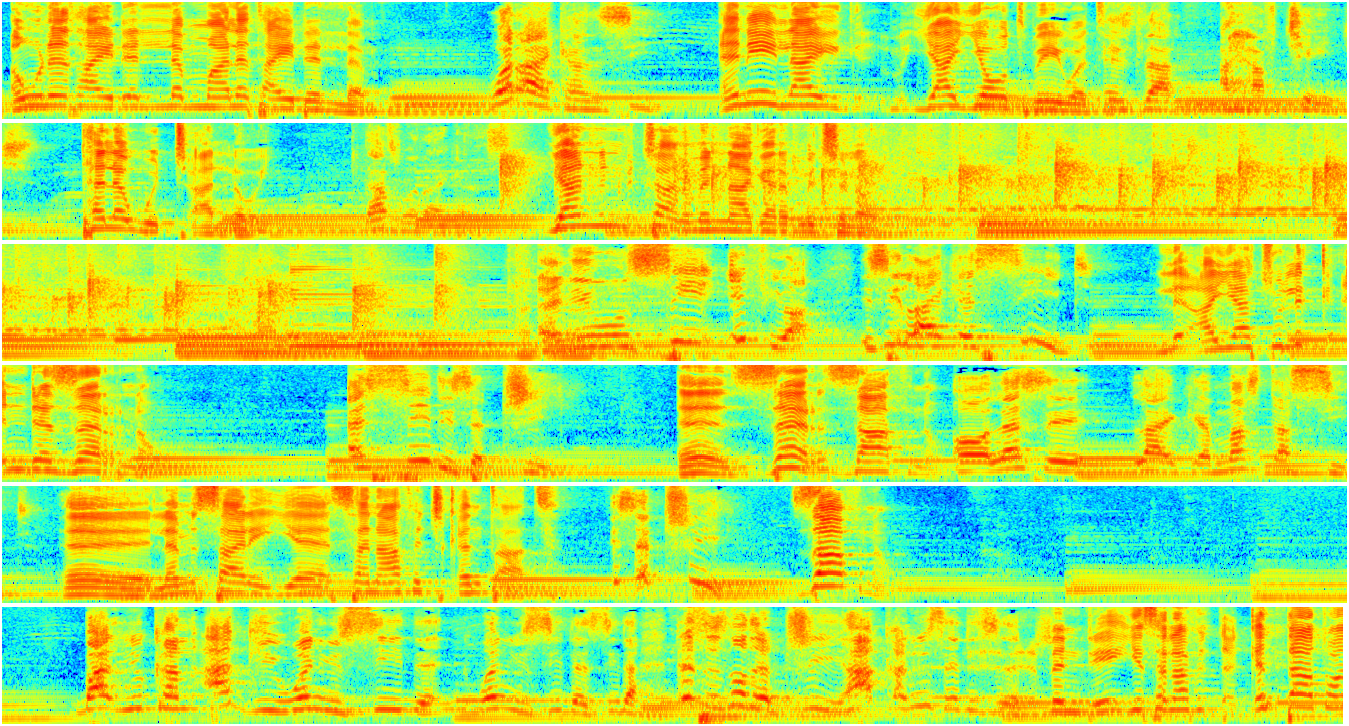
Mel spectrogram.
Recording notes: preached at the Mekadesh Church International in Addiss Ababa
